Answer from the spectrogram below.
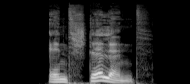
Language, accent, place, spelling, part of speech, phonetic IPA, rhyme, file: German, Germany, Berlin, entstellend, verb, [ɛntˈʃtɛlənt], -ɛlənt, De-entstellend.ogg
- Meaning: present participle of entstellen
